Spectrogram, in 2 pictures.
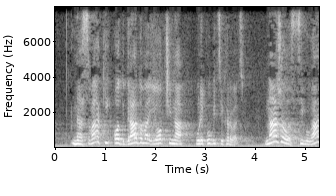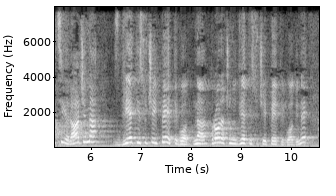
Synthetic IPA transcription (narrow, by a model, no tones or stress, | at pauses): nasʋakio̞d̪ɡɾad̪o̞ʋaio̞p̚t͡ɕinauɾe̞publit̪sixr̩ʋa̰t̪sko̞̰j | naʒalˠo̞st̪simulˠaːt̪sijajeɾaːd͡ʑe̞na | d̪ʋiet̪isut͡ʃe̞ipeːt̪e̞ɡod̪napɾo̞ɾat͡ʃunud̪ʋiet̪isut͡ɕeipe̞ːt̪e̞ɡo̞d̪ine̞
